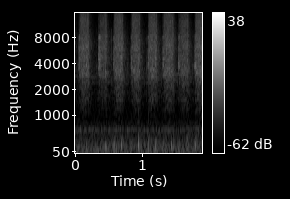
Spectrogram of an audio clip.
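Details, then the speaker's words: Airbrush on compressor air: rapid sputtering, clicking pops about four a second over a thin steady hiss, louder as air pressure increases; the air valve assembly underneath has come loose, giving a poor seal and leaking air; tightening fixes it. "okay so if you can hear this noise you hear about clicking but popping sounds what that is is this under here is not screwed in properly so this part here this one has become loose"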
